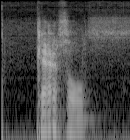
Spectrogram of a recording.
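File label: "kervel", Dutch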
